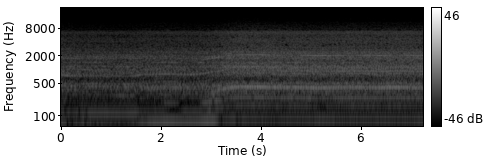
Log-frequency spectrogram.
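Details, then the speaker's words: 1984 Citroën BX after replacing the original seized thermostat that caused overheating and coolant spraying: steady, even warm idle with no misses, radiator fan whoosh kicks in about three seconds in; no coolant leak, healthy. "and as you can hear the fans just kicked in and we don't see a pool of coolant which is good news"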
